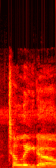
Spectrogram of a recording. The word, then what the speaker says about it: Toledo: Toledo. I guess it's it's supposed to be a Spanish city, so it wouldn't be pronounced Toledo like Toledo in Ohio, but that's okay.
